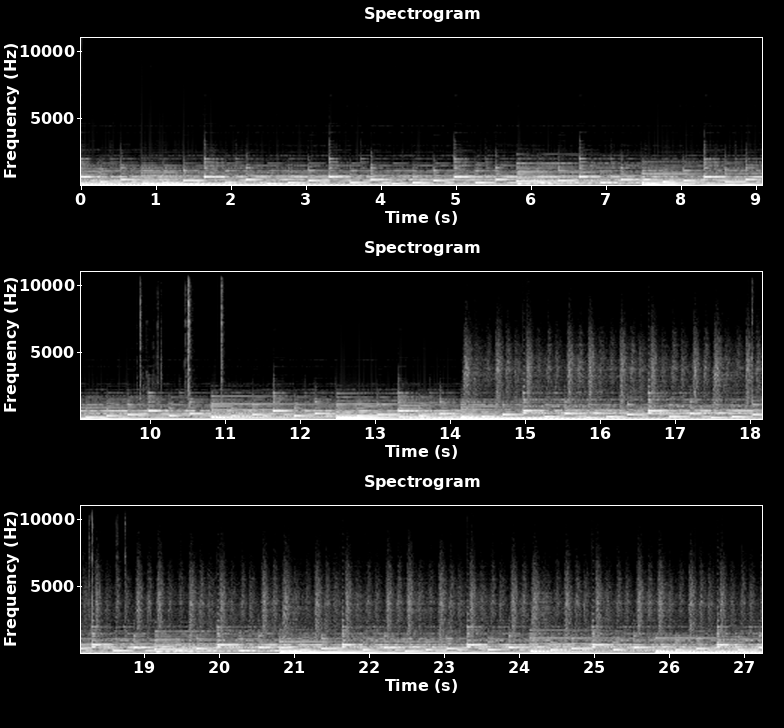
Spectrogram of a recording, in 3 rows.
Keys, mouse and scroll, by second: 24.0 ctrl+t.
